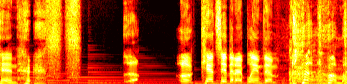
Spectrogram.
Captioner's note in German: schnüffel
